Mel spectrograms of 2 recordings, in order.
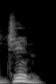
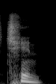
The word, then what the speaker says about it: Jin: His actual name is Jin, right? As in J-I-N. But no one can pronounce it. Well, all the idiots in that studio, especially Brendan, namely Brendan, couldn't pronounce Jin, but they mispronounced it as Chin.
